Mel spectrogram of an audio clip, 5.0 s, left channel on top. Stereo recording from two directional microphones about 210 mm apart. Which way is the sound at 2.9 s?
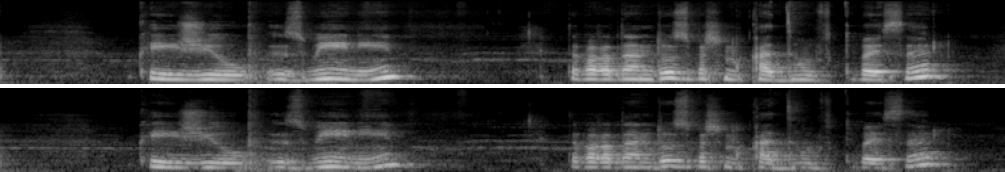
50° left (ahead or behind).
